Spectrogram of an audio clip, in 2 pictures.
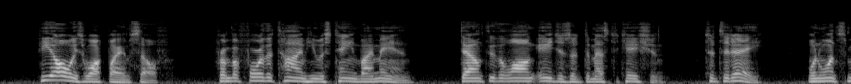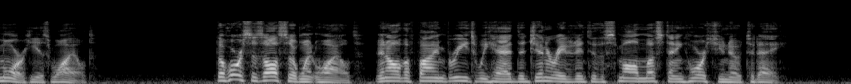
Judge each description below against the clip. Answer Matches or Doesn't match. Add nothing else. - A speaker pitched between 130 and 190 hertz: Matches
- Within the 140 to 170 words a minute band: Doesn't match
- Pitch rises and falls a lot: Doesn't match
